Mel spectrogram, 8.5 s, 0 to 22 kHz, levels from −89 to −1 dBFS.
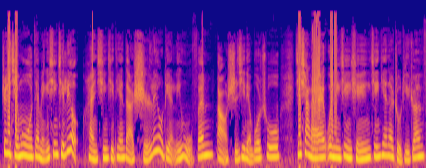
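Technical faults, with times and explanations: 0.16–0.34 s, 1.85 s, 4.04 s, 5.97–6.73 s: integer overflow. Speech peaks pushed up to about 1 dB past full scale wrap to the opposite sign instead of limiting, producing harsh cracks far sharper than clipping.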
